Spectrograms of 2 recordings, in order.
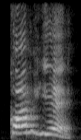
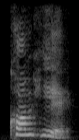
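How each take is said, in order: First: The words are shouted with forceful stress. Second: The words are projected, carrying without shouting. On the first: The speaker calls it wrong. "When you are shouting, you are putting emphasis or stress on the word" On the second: The speaker calls it right. "When you are projecting, you're trying to push your voice above the normal limit"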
